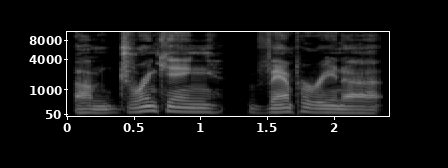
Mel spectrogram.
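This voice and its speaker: A podcast co-host in his thirties chats casually, rambling a little and using plenty of fillers. His low voice sounds groggy from the early morning, and he speaks slowly. He's relaxed, and the sound is dry and close with no room sound.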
